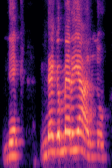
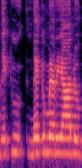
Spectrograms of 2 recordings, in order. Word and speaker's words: Negumereanu: got Villanueva, with all due respect, taking on Negumereanu. And I've heard so many people butcher that name, so I wanted to try and get it at least closer to the real pronunciation. But Yeah, we got Negumereanu cashed me a big underdog ticket last time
